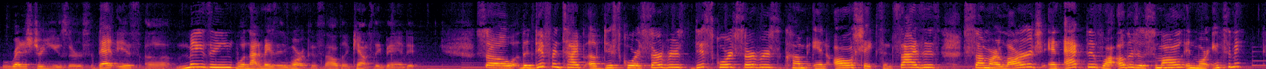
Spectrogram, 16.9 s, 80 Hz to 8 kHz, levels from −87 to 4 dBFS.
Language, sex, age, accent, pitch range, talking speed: English, female, 20-39, American, 205-290 Hz, 155 wpm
